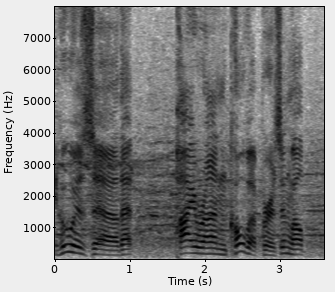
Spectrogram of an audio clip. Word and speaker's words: Pironkova: score you would say who is uh that pyron kova person well pironkova is how you say her name and right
